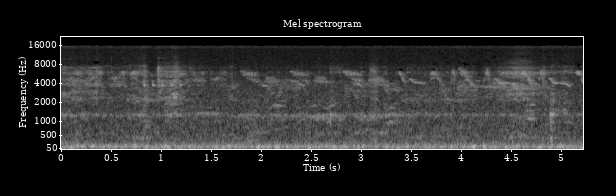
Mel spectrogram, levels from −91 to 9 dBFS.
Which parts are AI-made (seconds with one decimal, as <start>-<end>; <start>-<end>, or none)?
3.1-5.2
